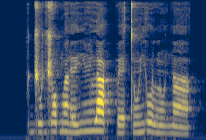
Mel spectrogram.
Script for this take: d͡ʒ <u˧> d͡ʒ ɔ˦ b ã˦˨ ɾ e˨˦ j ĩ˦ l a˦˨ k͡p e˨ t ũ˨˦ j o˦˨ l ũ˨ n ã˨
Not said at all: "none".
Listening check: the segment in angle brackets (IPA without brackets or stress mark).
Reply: u˧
